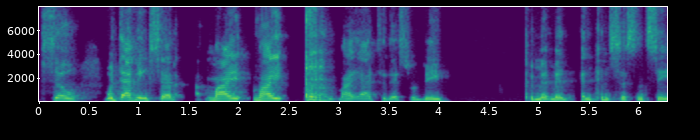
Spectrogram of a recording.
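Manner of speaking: choked-up, voice catching, thick with emotion. Finishing a comment after coughing fits: choked up.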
